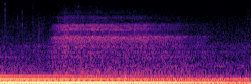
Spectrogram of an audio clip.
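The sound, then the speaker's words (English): Someone breathing in during a breathing exercise, one soft, smooth inhalation of about a second, faint over a steady low humming drone. “Inhale and exhale. Inhale”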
